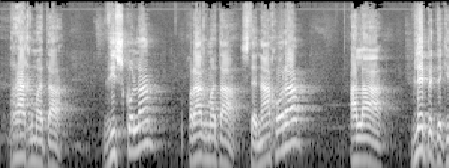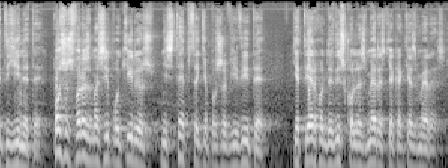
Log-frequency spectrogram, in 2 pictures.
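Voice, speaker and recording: A man preaching a fervent sermon, asking rhetorical questions and reciting scripture. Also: fairly high pitch.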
